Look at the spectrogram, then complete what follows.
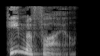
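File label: "hemophile", British English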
